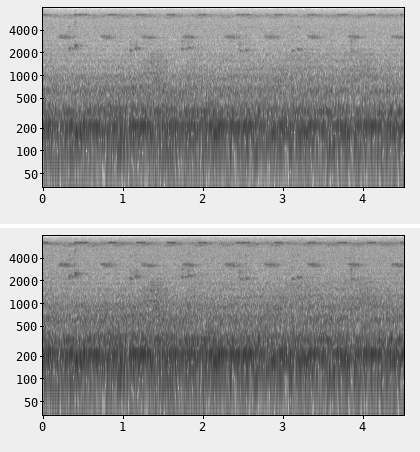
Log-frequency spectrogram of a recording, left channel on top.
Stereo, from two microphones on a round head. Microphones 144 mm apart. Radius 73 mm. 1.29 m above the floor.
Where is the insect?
10° right (ahead or behind), 0.8 m.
